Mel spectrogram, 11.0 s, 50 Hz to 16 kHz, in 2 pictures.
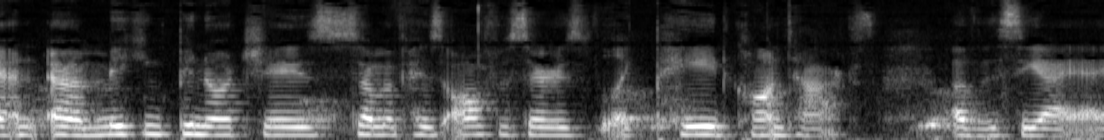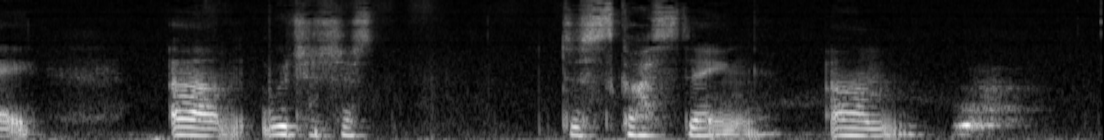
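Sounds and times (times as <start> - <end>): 
speech: 0.0 - 5.8, 6.4 - 7.5, 8.4 - 10.2
dog bark: 10.3 - 10.7.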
